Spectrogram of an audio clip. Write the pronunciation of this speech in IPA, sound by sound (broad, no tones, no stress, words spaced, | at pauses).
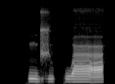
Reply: nd͡ʒʉpwa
